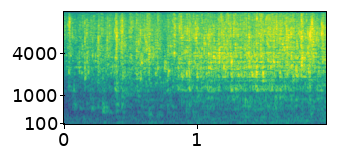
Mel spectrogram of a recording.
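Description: Water pours steadily from a Python cleaner hose into a home fish tank, a continuous bright, hissing gush that builds slightly louder over two seconds.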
